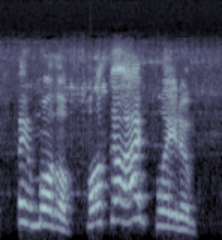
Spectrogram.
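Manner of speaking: heavy put-on New York accent. Retell a man confronting someone at a convention, imitating a thick New York accent. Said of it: "got like thick New York".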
